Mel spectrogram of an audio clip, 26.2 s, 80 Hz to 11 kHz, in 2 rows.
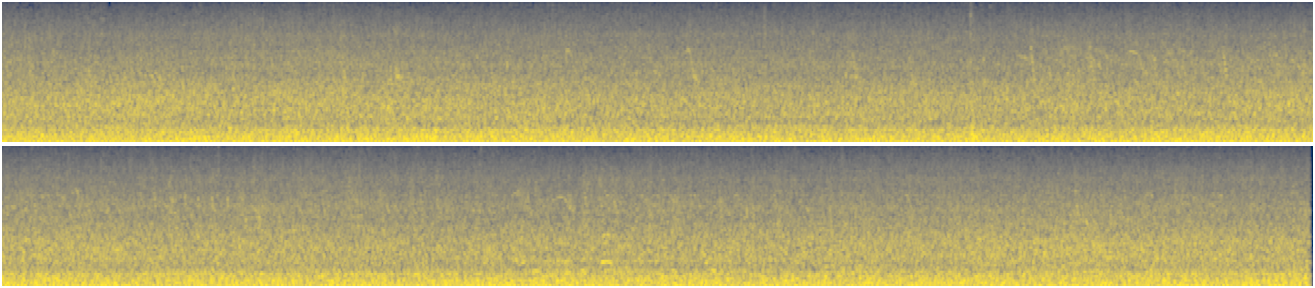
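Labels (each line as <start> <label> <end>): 0.0 A river flows. 26.2
3.8 A bird is whistling. 4.8
5.5 A bird whistles. 21.2
18.6 People talking. 22.6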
